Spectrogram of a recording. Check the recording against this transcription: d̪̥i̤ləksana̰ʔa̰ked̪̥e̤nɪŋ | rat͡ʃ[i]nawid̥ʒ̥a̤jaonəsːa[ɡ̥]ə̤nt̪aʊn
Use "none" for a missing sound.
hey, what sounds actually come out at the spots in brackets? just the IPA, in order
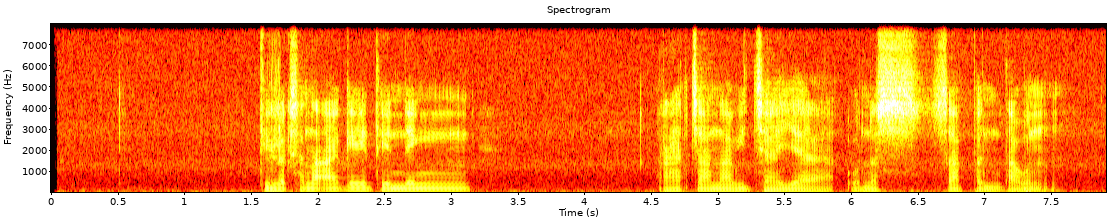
a, b̥

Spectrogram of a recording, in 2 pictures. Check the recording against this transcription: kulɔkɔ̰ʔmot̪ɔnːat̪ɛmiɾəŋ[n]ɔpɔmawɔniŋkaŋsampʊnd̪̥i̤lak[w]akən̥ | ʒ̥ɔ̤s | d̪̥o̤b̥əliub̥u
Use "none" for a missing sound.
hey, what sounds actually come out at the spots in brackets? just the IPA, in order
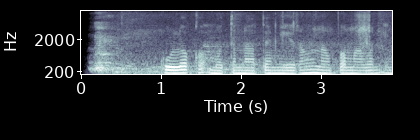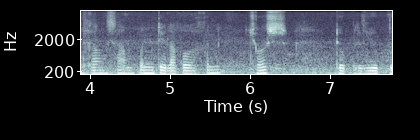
n, u

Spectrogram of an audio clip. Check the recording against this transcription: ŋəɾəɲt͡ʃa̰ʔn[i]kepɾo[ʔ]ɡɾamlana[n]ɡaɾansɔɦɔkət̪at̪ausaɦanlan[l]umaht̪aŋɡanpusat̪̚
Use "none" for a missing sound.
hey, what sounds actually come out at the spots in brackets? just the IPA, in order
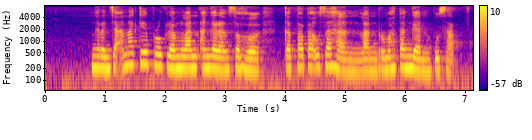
a, none, ŋ, r

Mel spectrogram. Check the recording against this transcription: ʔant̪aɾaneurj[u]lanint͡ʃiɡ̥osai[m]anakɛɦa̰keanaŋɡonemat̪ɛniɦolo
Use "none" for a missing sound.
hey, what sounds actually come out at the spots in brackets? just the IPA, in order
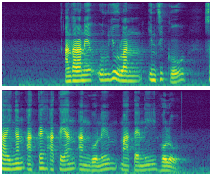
u, ŋ

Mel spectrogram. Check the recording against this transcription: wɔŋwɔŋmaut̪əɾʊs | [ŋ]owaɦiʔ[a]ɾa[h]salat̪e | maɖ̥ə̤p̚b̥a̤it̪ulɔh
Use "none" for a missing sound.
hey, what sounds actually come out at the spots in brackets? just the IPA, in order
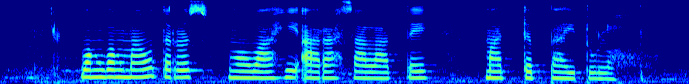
ŋ, a, h

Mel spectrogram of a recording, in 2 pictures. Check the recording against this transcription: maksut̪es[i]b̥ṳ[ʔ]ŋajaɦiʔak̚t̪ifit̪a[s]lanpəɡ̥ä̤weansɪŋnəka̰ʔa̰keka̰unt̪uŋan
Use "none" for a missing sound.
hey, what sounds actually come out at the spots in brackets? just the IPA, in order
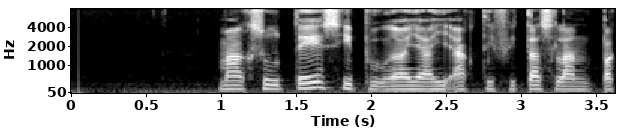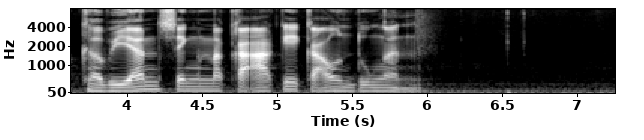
i, ʔ, s

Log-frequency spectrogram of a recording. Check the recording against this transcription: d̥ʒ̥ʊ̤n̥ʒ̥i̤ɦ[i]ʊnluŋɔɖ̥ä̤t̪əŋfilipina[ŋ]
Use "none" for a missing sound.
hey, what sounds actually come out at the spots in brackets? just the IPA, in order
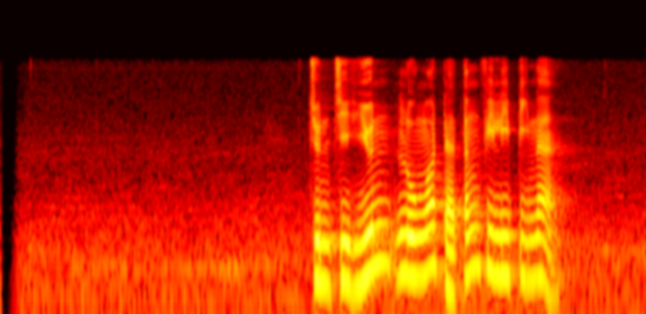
j, none

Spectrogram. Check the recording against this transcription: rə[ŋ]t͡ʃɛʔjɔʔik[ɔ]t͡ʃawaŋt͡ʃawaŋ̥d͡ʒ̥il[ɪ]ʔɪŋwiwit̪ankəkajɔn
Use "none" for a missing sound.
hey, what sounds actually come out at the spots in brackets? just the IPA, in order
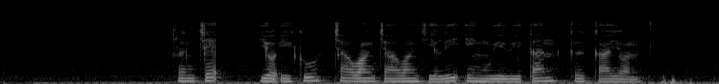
ɲ, u, i

